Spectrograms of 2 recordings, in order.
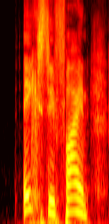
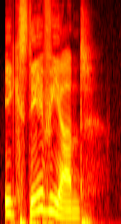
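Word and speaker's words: XDefiant: X-Deviant. Chico. Das Wort gefällt Chico. Auch wenn es komplett falsch ausgesprochen ist.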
